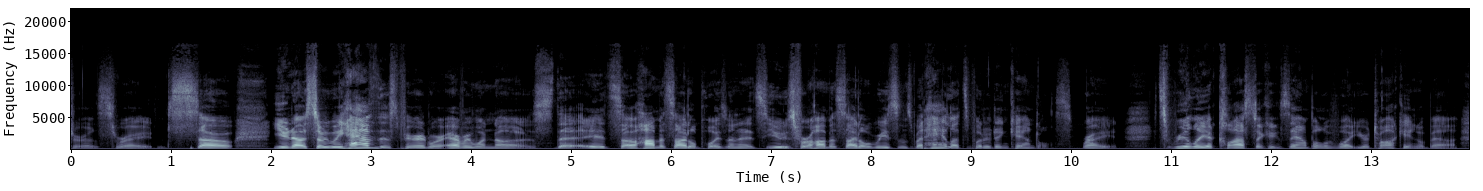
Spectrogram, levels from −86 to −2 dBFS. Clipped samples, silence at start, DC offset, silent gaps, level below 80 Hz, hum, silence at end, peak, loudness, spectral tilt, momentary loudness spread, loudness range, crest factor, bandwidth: under 0.1%; 0 s; under 0.1%; none; -60 dBFS; none; 0 s; -10 dBFS; -35 LUFS; -1.5 dB/octave; 16 LU; 8 LU; 26 dB; 16.5 kHz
